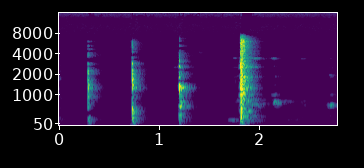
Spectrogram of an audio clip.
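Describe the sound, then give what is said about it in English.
Knuckles rap on a wooden surface four times at an even, unhurried pace as the superstitious 'knock on wood' gesture, the last knock heaviest, followed by a couple of faint light taps. No one speaks. “Knock on wood. What does this do, by the way?”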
